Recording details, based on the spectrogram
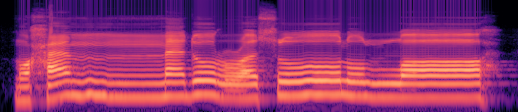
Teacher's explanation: اللہ کا لام موٹا پڑا جائے گا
